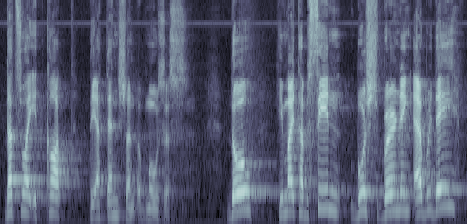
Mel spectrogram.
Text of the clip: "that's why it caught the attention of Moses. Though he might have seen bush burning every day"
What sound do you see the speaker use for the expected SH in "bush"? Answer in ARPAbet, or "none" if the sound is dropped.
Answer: SH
